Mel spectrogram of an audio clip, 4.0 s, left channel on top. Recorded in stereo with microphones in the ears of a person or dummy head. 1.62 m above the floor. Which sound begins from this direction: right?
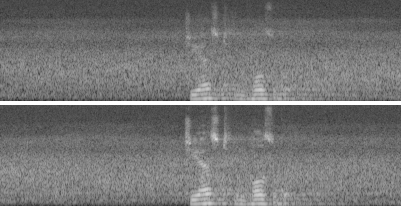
A man speaking, at 1.9 s.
